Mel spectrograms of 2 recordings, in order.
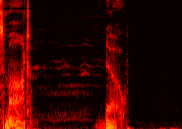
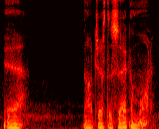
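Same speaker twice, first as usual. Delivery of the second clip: normal talking voice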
